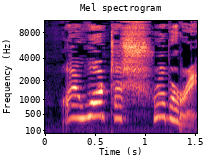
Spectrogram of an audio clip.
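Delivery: very high, daft comedy knight voice. Teacher telling the class a name reminds him of Monty Python, Monty Python voice. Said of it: "So I like to say it in that voice".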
